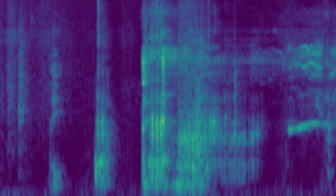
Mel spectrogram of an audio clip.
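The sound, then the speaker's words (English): A loud, rumbling fart blasts for about a second, preceded by a couple of short grunting bursts and followed by a faint voice. “That fart was brought to that you That was by, almost an expensive fart.”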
